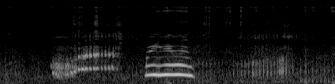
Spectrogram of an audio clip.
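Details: Heavy 20 lb black house cat seeking affection, giving two short harmonic meows in quick succession, the first higher and wavering, the second lower and steady, with a faint murmur afterwards.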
